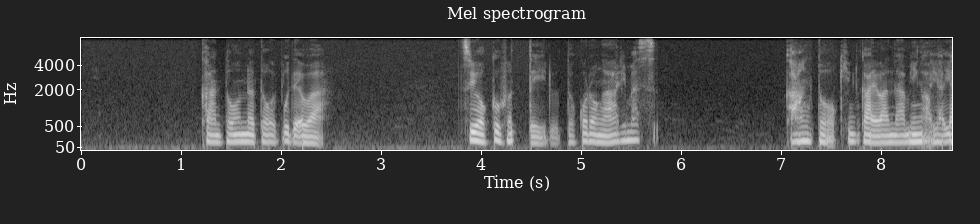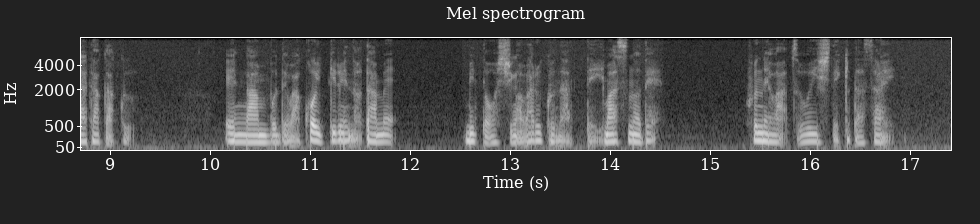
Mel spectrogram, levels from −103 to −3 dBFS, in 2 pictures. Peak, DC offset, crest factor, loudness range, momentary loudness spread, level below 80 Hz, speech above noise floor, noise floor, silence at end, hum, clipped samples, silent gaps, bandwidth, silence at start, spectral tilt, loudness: -8 dBFS; under 0.1%; 22 dB; 3 LU; 12 LU; -56 dBFS; 34 dB; -62 dBFS; 0.6 s; none; under 0.1%; none; 8 kHz; 1.2 s; -6 dB/octave; -28 LUFS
